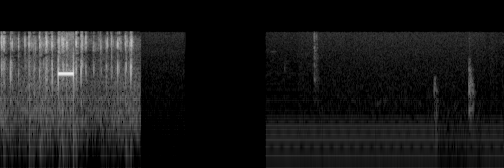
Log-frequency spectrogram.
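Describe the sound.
A telephone voicemail tone sounds as one short, steady, mid-pitched beep amid light clicking handset noise, followed by several seconds of near silence with a few faint clicks.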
